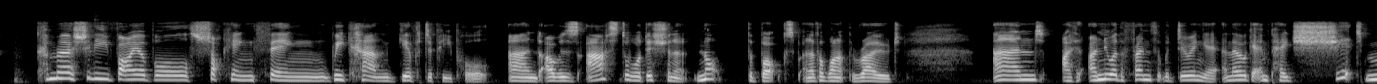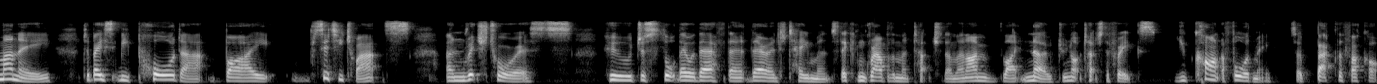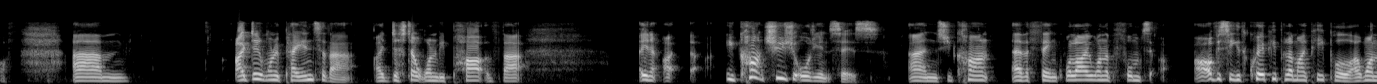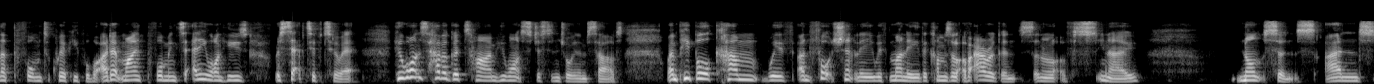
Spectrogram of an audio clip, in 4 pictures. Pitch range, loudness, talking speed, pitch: 170-225 Hz, -17 LUFS, 200 wpm, 195 Hz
